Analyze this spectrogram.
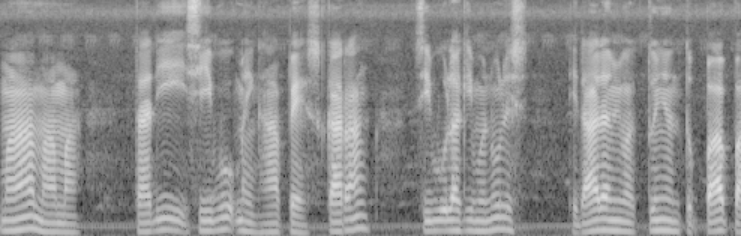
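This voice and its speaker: A man at medium pitch with a South Sulawesi accent, fairly slow and fairly even in intonation. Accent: Buginese. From Sinjai, South Sulawesi. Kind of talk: comedy skit.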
